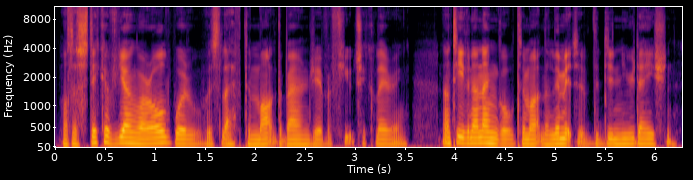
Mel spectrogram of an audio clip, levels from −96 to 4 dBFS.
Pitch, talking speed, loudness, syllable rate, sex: 120 Hz, 275 wpm, -19 LUFS, 6.9 syllables/s, male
